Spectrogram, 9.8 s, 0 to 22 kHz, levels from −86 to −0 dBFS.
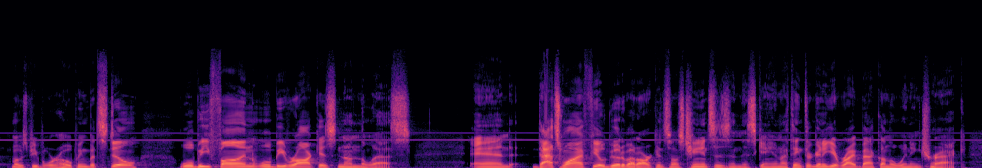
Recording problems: high-pitched whine; faint; throughout; 3.5 kHz, 30 dB below the speech

